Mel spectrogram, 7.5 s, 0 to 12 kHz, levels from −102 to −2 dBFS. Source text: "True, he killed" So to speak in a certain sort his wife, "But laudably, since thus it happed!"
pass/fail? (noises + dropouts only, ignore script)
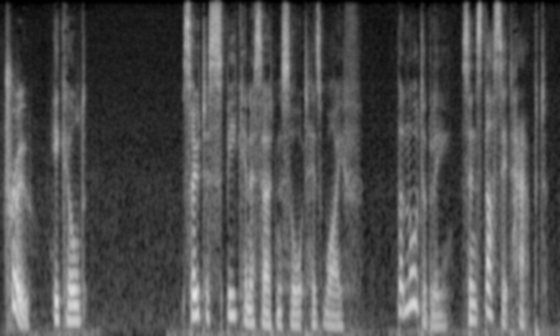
pass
